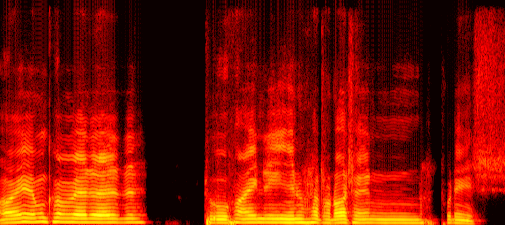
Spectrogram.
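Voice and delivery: through gritted teeth. Showing how he sometimes tells Paige he's committed to resolution: through clenched teeth. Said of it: "sometimes I am saying that through teeth like this".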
